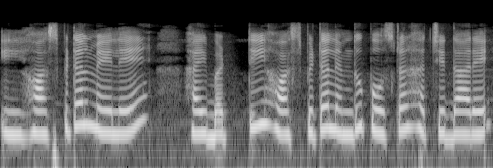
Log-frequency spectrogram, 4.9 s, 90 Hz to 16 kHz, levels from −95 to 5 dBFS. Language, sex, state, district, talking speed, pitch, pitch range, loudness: Kannada, female, Karnataka, Bidar, 95 wpm, 270 Hz, 260-300 Hz, -16 LUFS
